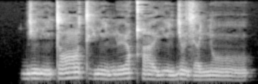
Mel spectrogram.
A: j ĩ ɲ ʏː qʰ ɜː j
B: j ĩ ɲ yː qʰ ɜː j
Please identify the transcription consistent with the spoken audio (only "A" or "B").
A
